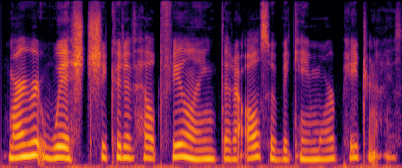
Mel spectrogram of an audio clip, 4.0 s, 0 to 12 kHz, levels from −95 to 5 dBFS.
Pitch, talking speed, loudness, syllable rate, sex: 210 Hz, 195 wpm, -16 LUFS, 6.1 syllables/s, female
